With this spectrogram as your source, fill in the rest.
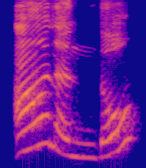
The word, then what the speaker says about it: आनंदो: आनंदो न के ऊपर आघात आनंदो नंदनो नंदनो न के ऊपर आघात नंदनो वापस न के ऊपर आघात नंदस नंदस।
